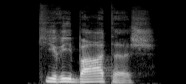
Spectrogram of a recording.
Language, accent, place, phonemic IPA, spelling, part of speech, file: German, Germany, Berlin, /ˌkiriˈbaːtɪʃ/, kiribatisch, adjective, De-kiribatisch.ogg
- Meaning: of Kiribati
